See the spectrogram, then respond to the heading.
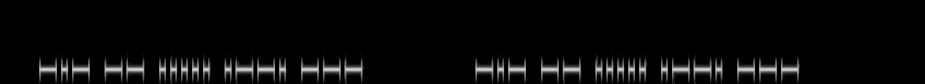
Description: Morse code, heard as a keyed tone, about 22 wpm, 700 Hz. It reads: KM5PO KM5PO
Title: USA Call Signs - 5 Characters - Repeated 2x - 22wpm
